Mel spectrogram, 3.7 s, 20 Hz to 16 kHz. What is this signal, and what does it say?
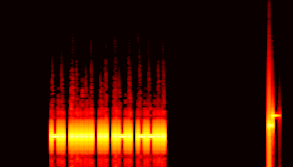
Morse code, heard as a keyed tone, about 40 wpm, 700 Hz. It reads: N5IRZ
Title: USA Call Signs - 4x Character Spacing - 40wpm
